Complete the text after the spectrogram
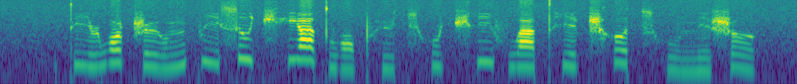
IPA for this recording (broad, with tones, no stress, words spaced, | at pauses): t̪i˨˩ɻwɔ˥˩ʈ͡ʂɻ̩˨˩ ʊ˧˥ŋpi˧˥sɹ̩˥˧t͡ɕʰjä˥˩ t̪wɔ˧˥pʰy˨˩t͡sʰu˥˧ t͡ɕʰi˥˩fwä˧˥t̪ʰi˧˥ʈ͡ʂʰɤ˥˩ t͡sʰu˨˩n̪i˧˥ ʂɤ˥˩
